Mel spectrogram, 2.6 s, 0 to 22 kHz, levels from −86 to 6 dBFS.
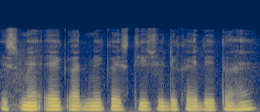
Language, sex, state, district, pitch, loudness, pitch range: Hindi, male, Arunachal Pradesh, Papum Pare, 115 Hz, -16 LUFS, 115-120 Hz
